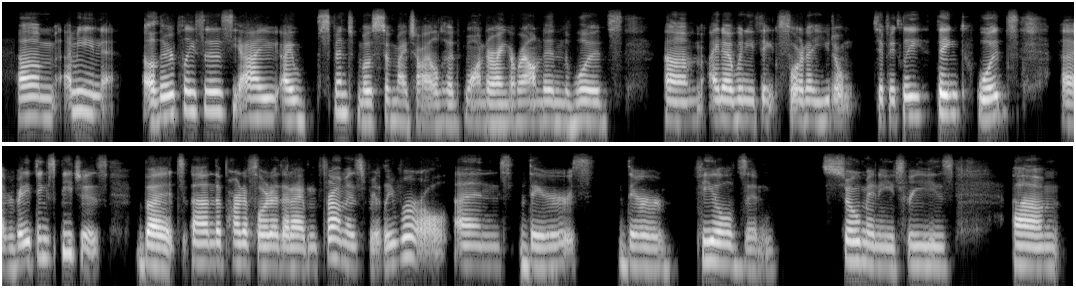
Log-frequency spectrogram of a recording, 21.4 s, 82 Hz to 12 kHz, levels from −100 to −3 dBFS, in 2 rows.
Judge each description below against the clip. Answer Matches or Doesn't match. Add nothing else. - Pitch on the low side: Doesn't match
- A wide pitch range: Doesn't match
